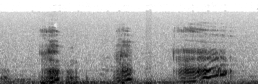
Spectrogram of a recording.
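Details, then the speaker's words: Three low, croaking, gurgling throat noises in a person with retrograde cricopharyngeus dysfunction (inability to burp): air seeping past a tightly closed cricopharyngeus muscle. "what's happening here is that because this muscle right here is so tightly closed air makes a noise when it seeps out think of it like when you hold the end of a balloon you'll get these really weird sounding noises as the air passes through the muscle"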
